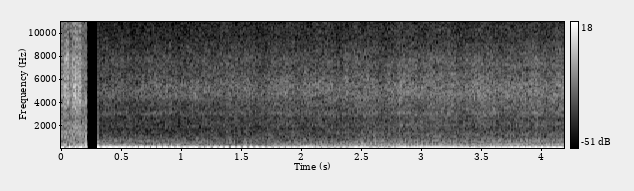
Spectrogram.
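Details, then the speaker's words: Ford EF XR6 Falcon 4.0L SOHC at warm idle before an oil change: rough, loose rattle pulsing about three times a second. Owner suspects the power steering pump or its pulley (pump leaking slightly); the rattle quietens after running. "What's that tapping noise? I think it's I think it's the car's steering."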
